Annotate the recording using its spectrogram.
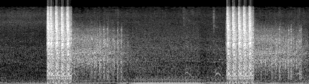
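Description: A tank cannon fires with a loud roaring blast.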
